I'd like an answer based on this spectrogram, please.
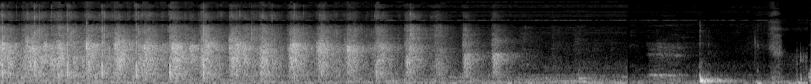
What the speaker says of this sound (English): With a huge round of applause, let's welcome Mahesh Kendurkar to share his experiences.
